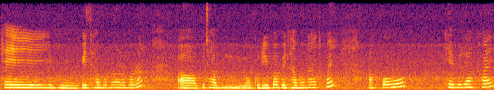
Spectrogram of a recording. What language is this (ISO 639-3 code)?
asm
